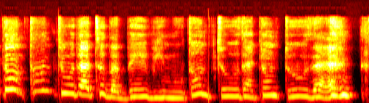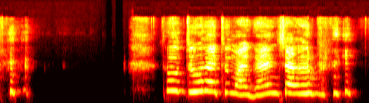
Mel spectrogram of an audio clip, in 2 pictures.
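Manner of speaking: put-on high, laughing Nigerian dad accent; a hint of Nigerian accent, pleading through laughter. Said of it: "Your dad sounds Nigerian".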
